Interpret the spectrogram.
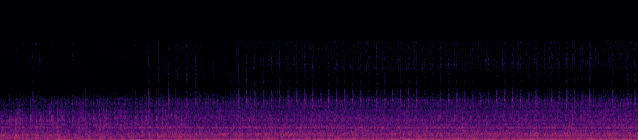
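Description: A vehicle engine idling steadily, heard from underneath the vehicle, with a fast, even ticking running through it.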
